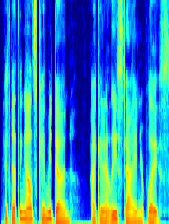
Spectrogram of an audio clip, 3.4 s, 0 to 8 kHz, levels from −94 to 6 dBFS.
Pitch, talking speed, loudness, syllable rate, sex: 185 Hz, 250 wpm, -18 LUFS, 5.9 syllables/s, female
